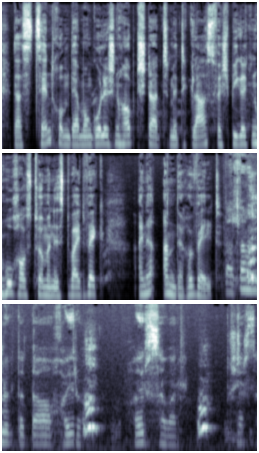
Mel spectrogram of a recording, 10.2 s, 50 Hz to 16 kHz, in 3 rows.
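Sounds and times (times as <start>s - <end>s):
speech: 0.1s - 10.1s
dog barking at a ger settlement on the edge of Ulaanbaatar, Mongolia: 2.2s - 2.9s, 6.6s - 6.9s, 7.9s - 8.2s, 9.4s - 10.1s.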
